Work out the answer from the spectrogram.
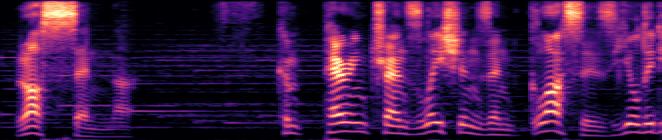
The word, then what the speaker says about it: Rasenna: It's a major clue that Etruscan words started with a heavy accent on their first syllable. Not Rasenna, but Rasenna.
